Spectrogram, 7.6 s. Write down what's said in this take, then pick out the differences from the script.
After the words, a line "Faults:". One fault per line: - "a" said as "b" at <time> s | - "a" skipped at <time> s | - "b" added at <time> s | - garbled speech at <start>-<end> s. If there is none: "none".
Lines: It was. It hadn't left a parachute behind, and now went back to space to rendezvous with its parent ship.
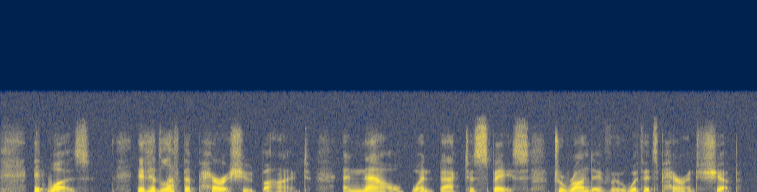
It was. It had left a parachute behind, and now went back to space to rendezvous with its parent ship.
Faults:
- "hadn't" said as "had" at 1.5 s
